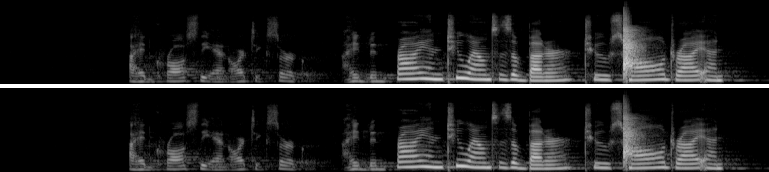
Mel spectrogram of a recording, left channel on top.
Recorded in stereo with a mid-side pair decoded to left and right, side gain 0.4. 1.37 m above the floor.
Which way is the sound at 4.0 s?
10° left.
